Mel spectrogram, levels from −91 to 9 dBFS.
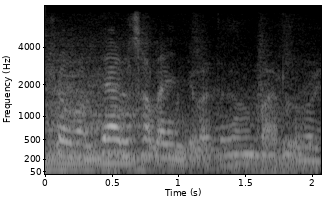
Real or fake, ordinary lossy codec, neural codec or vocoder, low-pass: real; none; none; 7.2 kHz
